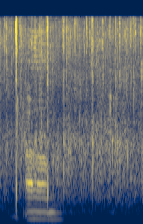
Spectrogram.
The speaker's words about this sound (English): So can we just let our round of applause be a warm thank you?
